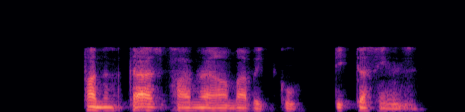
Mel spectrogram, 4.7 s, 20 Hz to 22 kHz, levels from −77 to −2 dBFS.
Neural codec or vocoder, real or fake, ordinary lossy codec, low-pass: codec, 16 kHz, 0.5 kbps, FunCodec, trained on Chinese and English, 25 frames a second; fake; AAC, 16 kbps; 7.2 kHz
